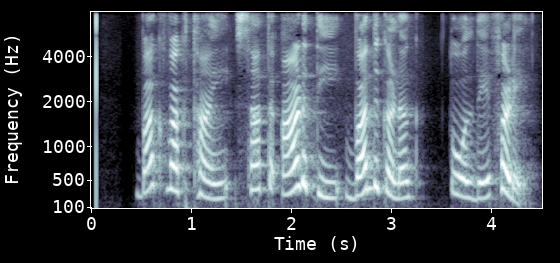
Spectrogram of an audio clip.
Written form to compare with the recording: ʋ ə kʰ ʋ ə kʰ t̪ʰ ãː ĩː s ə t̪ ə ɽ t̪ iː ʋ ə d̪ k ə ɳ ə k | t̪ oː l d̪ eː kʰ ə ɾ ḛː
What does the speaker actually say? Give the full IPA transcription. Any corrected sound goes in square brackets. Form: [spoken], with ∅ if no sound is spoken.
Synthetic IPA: ʋ ə kʰ ʋ ə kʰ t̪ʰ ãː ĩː s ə t̪ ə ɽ t̪ iː ʋ ə d̪ k ə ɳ ə k | t̪ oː l d̪ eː [pʰ] ə [ɽ] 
